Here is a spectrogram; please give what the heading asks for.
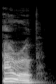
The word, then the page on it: arab: British English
